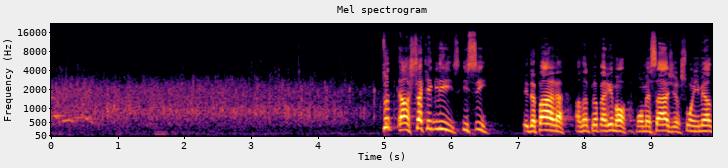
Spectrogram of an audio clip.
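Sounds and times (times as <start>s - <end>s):
audience applauding: 0.0s - 5.0s
speech: 5.0s - 9.9s.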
